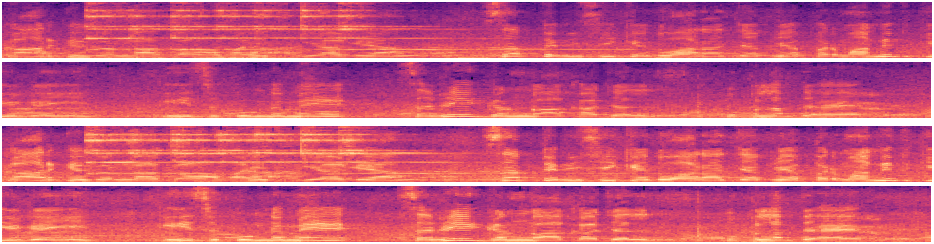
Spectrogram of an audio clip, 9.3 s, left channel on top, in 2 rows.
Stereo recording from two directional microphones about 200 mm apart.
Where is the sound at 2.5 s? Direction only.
15° left (ahead or behind).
